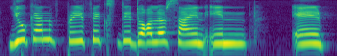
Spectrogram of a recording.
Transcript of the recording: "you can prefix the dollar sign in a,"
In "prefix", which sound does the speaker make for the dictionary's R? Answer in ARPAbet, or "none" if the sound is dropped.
R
